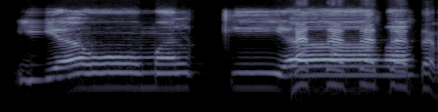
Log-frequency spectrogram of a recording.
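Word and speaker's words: يوم القيامة: Yaumal qiyamah. Masih. Yaumal. Yaumal. Jangan buru-buru. Pengucapin L-nya ditahan sedikit. Yaumal qiyamah. Seperti ditahan padahal enggak.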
